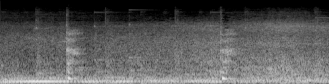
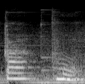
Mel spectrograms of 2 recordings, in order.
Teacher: Pertama ada cara artikulasi hambat. Bunyi dihasilkan dengan menghambat total aliran udara dan melepaskan hambatan secara tiba-tiba.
